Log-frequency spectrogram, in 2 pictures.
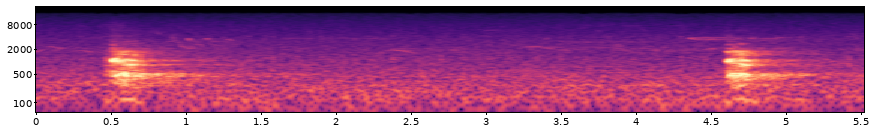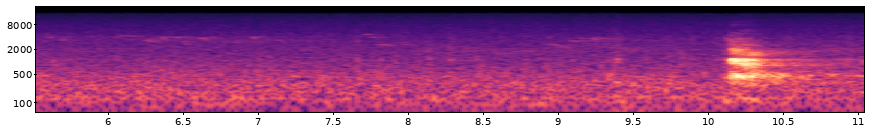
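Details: Deer hind calling for her calf, which became separated from her when a group of wild boar came between them; three short, harsh, nasal barks spaced about four and five seconds apart over quiet outdoor background.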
